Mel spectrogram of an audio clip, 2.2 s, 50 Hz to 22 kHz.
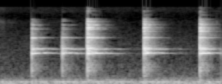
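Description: Partly full 40-ounce glass malt liquor bottle tapped four times with a knife blade, each tap ringing on at the same clear pitch.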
